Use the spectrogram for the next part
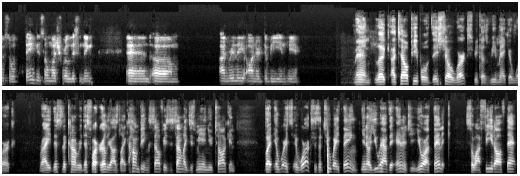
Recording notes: This podcast was recorded live from a DAPS COLLECTIVE Twitter space.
